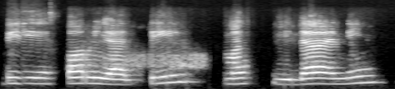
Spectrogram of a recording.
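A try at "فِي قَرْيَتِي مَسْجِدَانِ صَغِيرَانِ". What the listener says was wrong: Koryati. Artinya dipanjangin sedikit. Koryati.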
